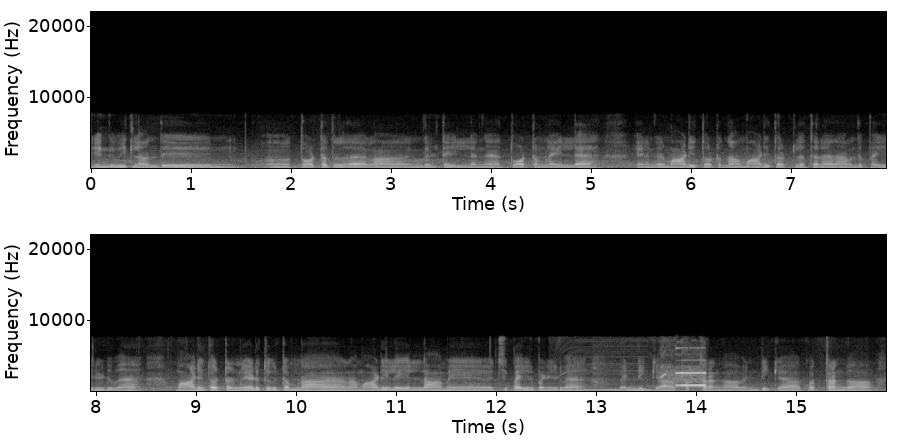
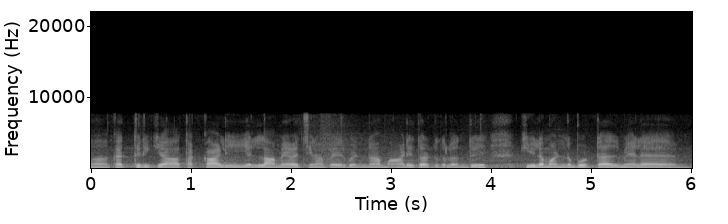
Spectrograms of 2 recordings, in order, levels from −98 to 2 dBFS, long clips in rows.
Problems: none marked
